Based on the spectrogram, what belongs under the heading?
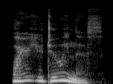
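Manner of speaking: ordinary delivery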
